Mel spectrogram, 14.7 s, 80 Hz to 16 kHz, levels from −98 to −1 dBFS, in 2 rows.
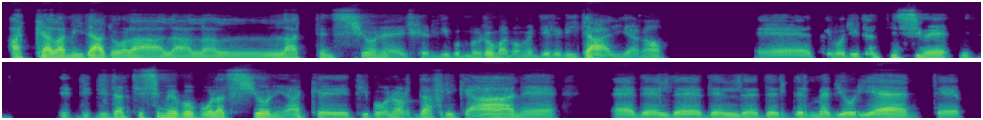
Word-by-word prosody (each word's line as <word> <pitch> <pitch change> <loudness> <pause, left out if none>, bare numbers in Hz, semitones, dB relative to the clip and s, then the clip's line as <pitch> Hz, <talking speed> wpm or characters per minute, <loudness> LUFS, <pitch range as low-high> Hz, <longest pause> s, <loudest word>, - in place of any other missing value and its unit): Ha 120 -1 +3
calamitato 125 0 +5
la 115 -2 +2
la 115 0 -1
l 115 0 -3
l'attenzione, 120 -1 -3
cioè 100 - -8
ti 105 - -13
dico 110 0 -7
mo' 120 +3 -6
Roma 130 -2 +1
come 105 0 -8
dire 105 +1 -5
d'Italia, 95 -4 +1
no, 115 +4 -5 0.6
ehm, 95 0 -4
tipo 110 - -5
di 115 +1 -2
tantissime 120 +2 -1
d 125 - -8 0.6
di 135 +4 -11
di 120 -1 -6
tantissime 130 +1 +1
popolazioni, 120 0 +2
anche 110 -1 -1
tipo 110 +1 -5
nordafricane, 110 -1 +1 0.4
ehm, 105 0 -2
del 105 0 -1
de 110 -1 +1
del 110 0 0
del 110 0 -2
del 110 0 -2
Medio 115 0 +1
Oriente. 110 -3 +1
115 Hz, 145 wpm, -25 LUFS, 110-120 Hz, 0.6 s, calamitato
